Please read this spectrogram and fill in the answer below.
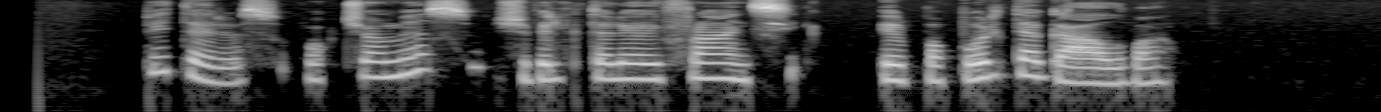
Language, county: Lithuanian, Vilnius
